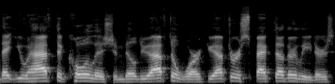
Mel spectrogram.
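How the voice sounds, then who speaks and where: In an American accent, a man speaks at a very fast pace with a fairly high pitch. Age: 20s. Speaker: political commentator. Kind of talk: casual chat. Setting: video call.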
